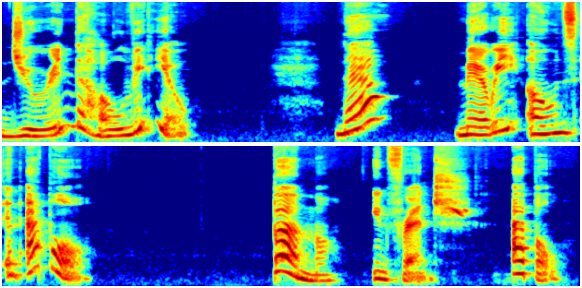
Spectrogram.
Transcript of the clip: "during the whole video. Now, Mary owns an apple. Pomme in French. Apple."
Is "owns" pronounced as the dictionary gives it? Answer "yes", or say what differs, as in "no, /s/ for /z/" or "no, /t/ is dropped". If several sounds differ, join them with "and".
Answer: yes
